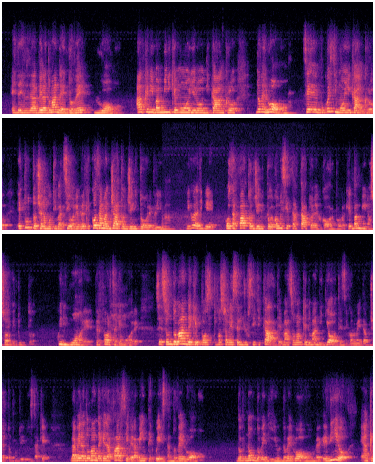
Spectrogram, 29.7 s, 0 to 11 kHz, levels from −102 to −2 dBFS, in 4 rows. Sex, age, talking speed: male, 30-49, 200 wpm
